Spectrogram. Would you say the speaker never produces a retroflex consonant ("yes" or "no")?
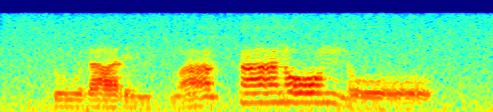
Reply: yes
